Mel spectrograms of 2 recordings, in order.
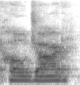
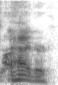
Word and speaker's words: Højgaard: He's like Hojgaard. Like Hojgaard, right? Oh uh it's Højgaard. Højgaard. You can you can There's no shot. Højgaard.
